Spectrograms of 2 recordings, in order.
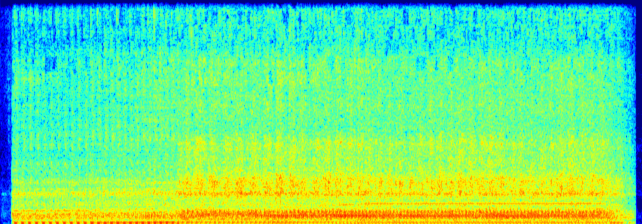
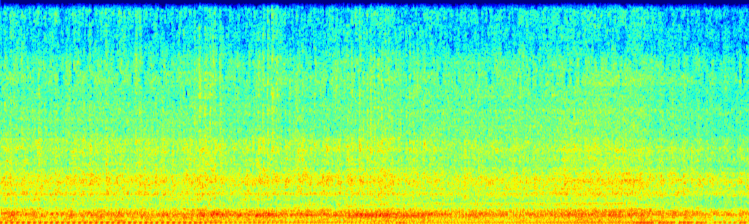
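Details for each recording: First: Case Ingersoll Snowcaster snow blower after auger bearing replacement, shaft with no play: steady, even engine drone with the auger spinning smoothly, no knocking, rattle or grinding; auger running normally. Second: Case Ingersoll Snowcaster snow blower auger running with about half an inch of play on both sides: engine drone with a loose, irregular rattling knock three or four times a second; should be quiet. Worn auger bearings.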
